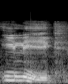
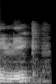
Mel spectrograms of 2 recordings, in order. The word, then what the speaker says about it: Ilich: La muerte de Iván Ilich, de Lev Tolstoy. Sí, en ruso ya traducido, la CH se pronuncia como una K.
